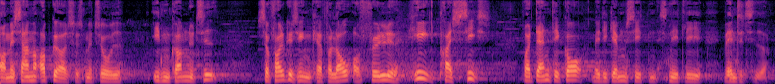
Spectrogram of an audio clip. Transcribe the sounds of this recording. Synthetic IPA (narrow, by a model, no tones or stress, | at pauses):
ɒ̽mesɑ̈məʔɒ̽b̥ɡ̥ɶɐlsəsmet͡sʰo̝ːð̞ˠə | id̥enkʰɒ̽mənət͡sʰið̞̰ˠ | sɒ̽fɒ̽lɡ̥ət͡sʰe̝ŋ̰n̩kʰæfo̝ːlɒʊʔɒføljəhe̝̰ːld̥̚pʰʁɛsḭːs | ʋɒd̥ænd̥e̝ɡ̥ɒ̰ːmediɡ̥emm̩sid̥snid̥liəʋend̥ət͡sʰið̞̰ˠɐ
